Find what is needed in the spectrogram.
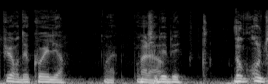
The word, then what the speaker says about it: Coelia: Et euh, ça s'écrit comment C O E L I A.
